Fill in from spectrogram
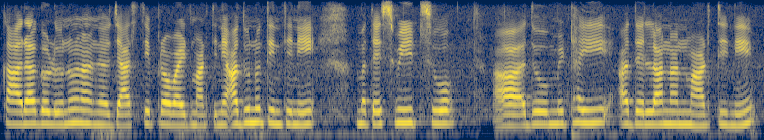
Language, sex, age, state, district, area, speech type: Kannada, female, 18-30, Karnataka, Mysore, urban, spontaneous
